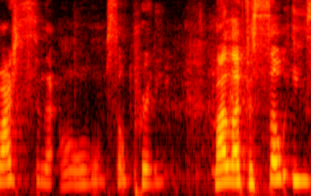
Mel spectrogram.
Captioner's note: laughter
